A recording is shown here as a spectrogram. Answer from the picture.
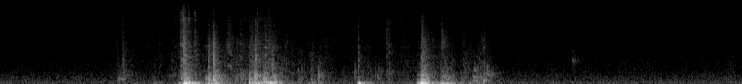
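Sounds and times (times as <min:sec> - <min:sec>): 
person running downstairs: 0:01.7 - 0:05.0.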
